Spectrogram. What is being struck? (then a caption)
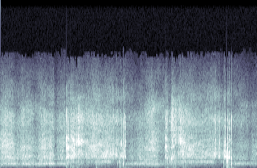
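Paper notebook page on a wooden table. Fingertips scratch and rub the pages of an open lined paper notebook lying flat on a wooden table. The result is a steady, dry, bright rustling scrape with brief sharper ticks and swipes scattered through it.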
